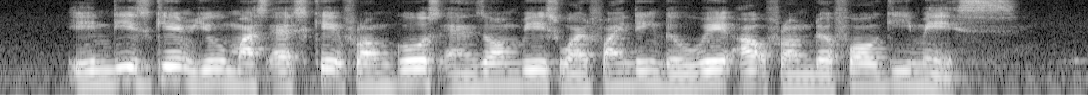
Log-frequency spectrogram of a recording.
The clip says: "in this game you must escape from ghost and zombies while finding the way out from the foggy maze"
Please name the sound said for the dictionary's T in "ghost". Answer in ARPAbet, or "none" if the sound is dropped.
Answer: none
